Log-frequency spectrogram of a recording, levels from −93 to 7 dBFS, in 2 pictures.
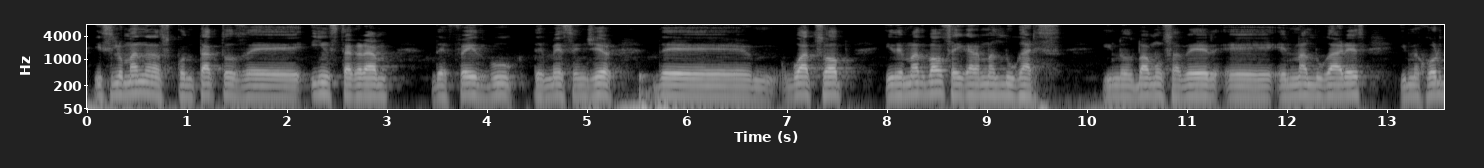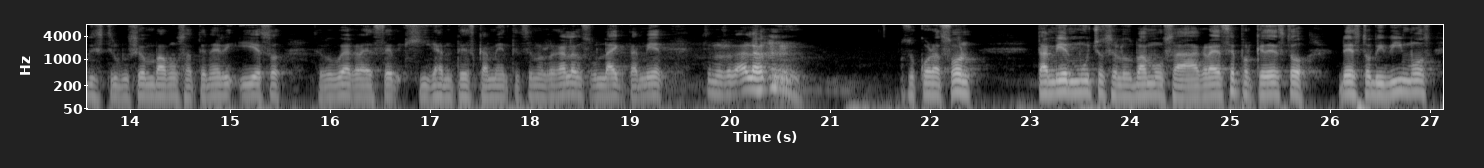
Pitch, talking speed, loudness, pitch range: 110 Hz, 155 wpm, -33 LUFS, 100-115 Hz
